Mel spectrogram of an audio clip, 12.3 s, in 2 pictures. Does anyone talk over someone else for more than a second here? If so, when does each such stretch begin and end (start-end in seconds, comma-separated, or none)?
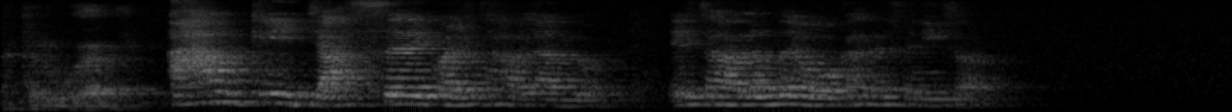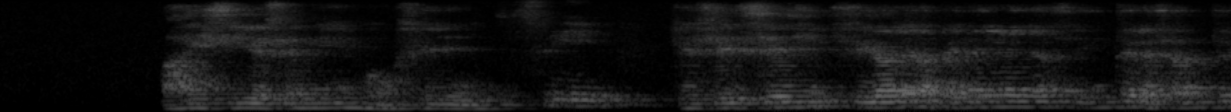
none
